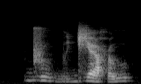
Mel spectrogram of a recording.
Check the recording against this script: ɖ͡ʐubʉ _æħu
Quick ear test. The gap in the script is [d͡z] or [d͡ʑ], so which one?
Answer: d͡ʑ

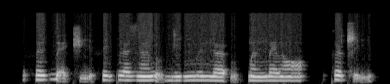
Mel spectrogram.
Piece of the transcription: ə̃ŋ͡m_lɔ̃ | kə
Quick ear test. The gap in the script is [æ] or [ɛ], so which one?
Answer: ɛ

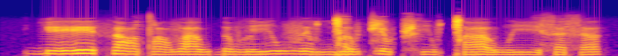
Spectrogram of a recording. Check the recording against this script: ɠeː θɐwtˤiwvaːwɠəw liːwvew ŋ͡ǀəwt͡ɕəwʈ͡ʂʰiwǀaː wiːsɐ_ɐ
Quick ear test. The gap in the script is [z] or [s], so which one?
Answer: s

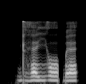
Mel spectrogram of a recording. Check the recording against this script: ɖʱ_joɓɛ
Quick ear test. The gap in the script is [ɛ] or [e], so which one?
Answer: ɛ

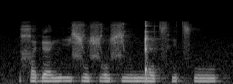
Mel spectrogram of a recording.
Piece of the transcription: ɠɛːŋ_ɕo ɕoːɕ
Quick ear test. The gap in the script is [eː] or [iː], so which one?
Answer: iː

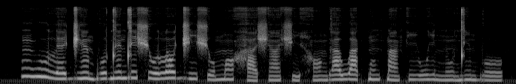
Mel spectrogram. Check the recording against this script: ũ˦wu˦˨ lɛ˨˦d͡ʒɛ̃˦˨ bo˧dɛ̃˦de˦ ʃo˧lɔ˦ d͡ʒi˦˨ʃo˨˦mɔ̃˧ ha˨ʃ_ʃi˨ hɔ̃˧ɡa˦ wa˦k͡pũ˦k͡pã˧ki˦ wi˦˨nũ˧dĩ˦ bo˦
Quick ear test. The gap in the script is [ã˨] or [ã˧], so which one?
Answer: ã˧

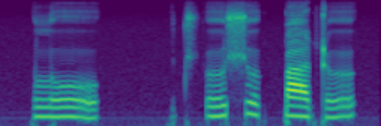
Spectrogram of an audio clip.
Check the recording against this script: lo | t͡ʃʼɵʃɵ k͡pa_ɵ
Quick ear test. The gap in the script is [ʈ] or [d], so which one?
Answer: ʈ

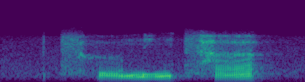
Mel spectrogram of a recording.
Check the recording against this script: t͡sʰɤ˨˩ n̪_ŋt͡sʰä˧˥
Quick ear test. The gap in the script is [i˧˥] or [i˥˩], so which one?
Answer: i˧˥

